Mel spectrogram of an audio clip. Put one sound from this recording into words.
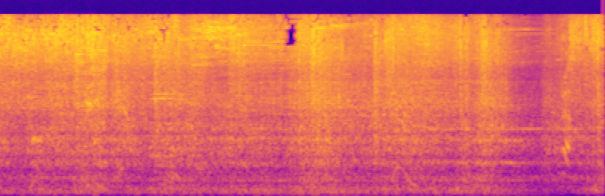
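Spell effects crackle and whoosh in a busy battle.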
